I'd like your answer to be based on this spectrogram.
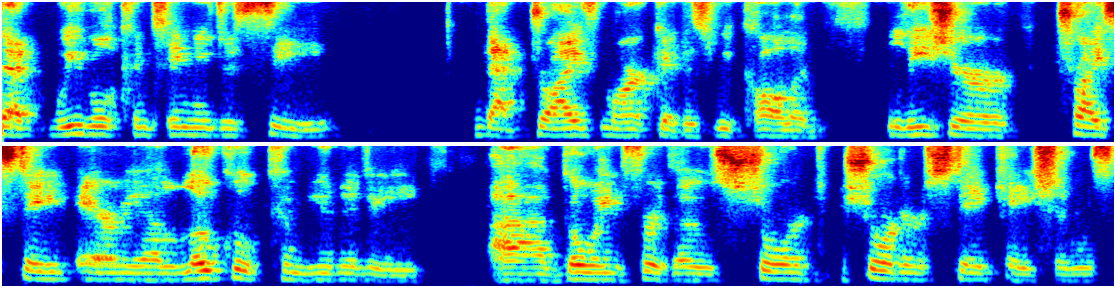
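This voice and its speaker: Speaking at a fairly slow pace, a man with an American accent has a fairly high pitch. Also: fairly even intonation. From west of Ireland. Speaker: hotel general manager. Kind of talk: panel discussion.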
